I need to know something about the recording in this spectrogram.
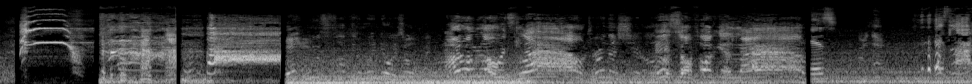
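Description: Several young men talk and laugh loudly in a car.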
